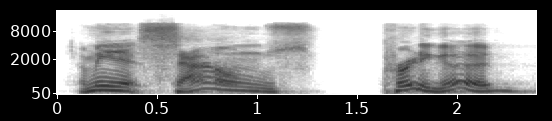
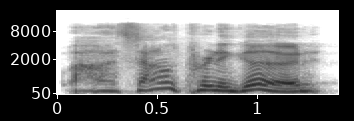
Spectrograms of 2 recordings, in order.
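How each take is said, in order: First: Slow, hesitant prospect; hesitant, lukewarm. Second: Lukewarm. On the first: Shown as a demonstration. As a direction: drag it out, unconvinced. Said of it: "If they say". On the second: Retold or imitated. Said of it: "If they go".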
